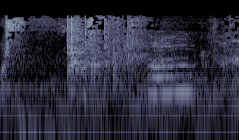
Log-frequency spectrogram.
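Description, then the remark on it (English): Dice clatter and tumble across a hard tabletop in a quick burst of small, bright clicks, then rattle briefly before settling, with no talking. “You should use different dice.”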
